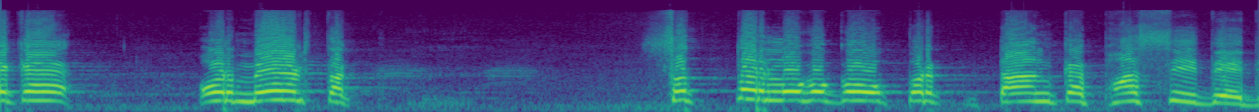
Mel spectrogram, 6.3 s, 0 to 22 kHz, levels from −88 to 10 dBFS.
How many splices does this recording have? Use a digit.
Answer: 0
